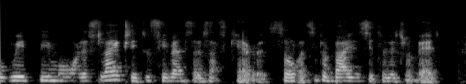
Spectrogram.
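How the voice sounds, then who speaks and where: A speaker with a non-native accent. The pace is fairly quick. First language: not English. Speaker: professor, researcher. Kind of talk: webinar interview. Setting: online webinar. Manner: halting, many fillers and restarts.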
